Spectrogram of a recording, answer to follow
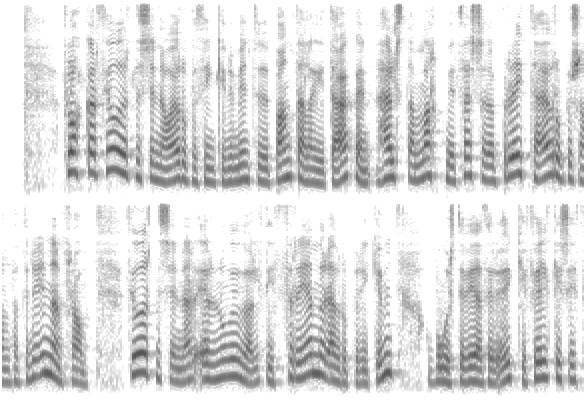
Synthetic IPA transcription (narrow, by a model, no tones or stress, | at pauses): flɔhkaɾ̥θjoːwðʏɾt̪nɪsɪnːaawɛvɾowpʏθiɲcɪnʏmɪnt̪ʏðʏpant̪alɛːɣit̪aːɣɛnɦɛlst̪amar̥kmɛðθɛsːaɾaðpɾeːjt̪aɛvɾowpʏsampant̪ɪnʏɪnːanfɾawθjoːwðʏɾt̪nɪsɪnːaɾɛɾʏnuːvɪvœlt̪ifɾɛːmʏɾɛvɾowpʏɾiːcʏmɔɣpuːɪst̪ɪvɪðaðθejɾœːɥcɪfɪlcɪsɪht̪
